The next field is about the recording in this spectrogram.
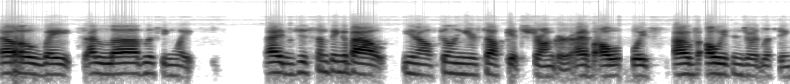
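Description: A woman with an unremarkable speaking voice keeps her intonation fairly even. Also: fairly low pitch for a woman, moderate pace. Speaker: softball coach and former Olympian. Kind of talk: casual interview.

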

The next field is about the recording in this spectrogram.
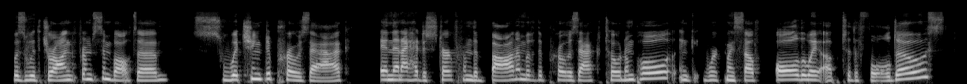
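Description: In an ordinary speaking voice of medium pitch, a woman talks at a moderate pace with ordinary pitch variation, the sound dry and close with no echo. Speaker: content creator and podcast host. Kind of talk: casual chat.

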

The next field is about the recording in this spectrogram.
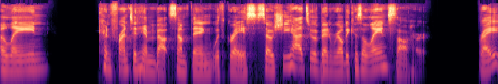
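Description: In a very clean recording with a silent background and a dry, close sound with no echo, a woman with a very deep, low pitch talks at a fairly slow pace with ordinary pitch variation. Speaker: podcast co-host. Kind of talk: casual chat about a film.

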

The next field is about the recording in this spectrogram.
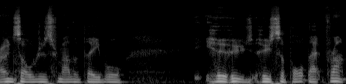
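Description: A man with an Australian accent talks at a medium pitch, monotone and flat. His voice is somewhat breathy. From Australia, rural Victoria. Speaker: army veteran. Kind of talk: casual chat.

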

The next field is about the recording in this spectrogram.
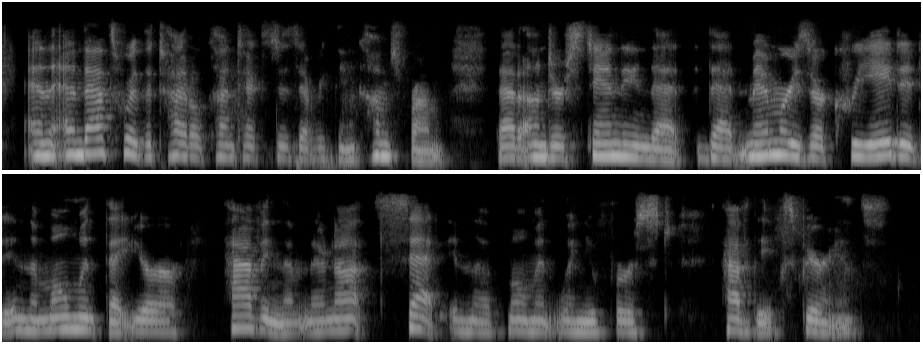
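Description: In an ordinary speaking voice, the words come at a moderate pace with ordinary pitch variation. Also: woman, medium pitch for a woman. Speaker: psychology professor. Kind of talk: interview.

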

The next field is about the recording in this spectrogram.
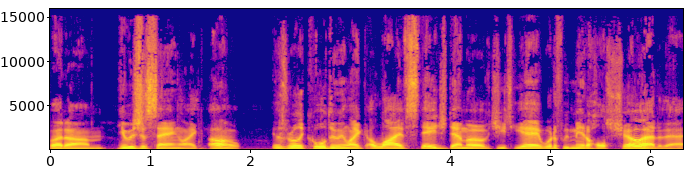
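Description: A man with a plain, everyday voice speaks fairly quickly at medium pitch with lively intonation on a very clean recording with a silent background. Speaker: comedy video creator and guest. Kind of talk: casual comedic chat. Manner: joking, laid-back.

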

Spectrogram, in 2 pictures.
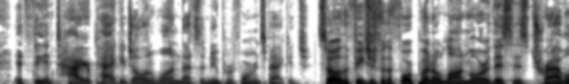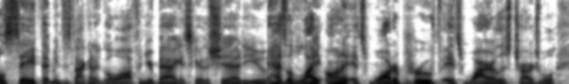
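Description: A man mumbles at a very fast pace with hardly any pauses, his medium pitch moving with ordinary variation. The recording is very clean with a silent background. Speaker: podcast host and cannabis content creator. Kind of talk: casual chat. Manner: mumbles, words run together.

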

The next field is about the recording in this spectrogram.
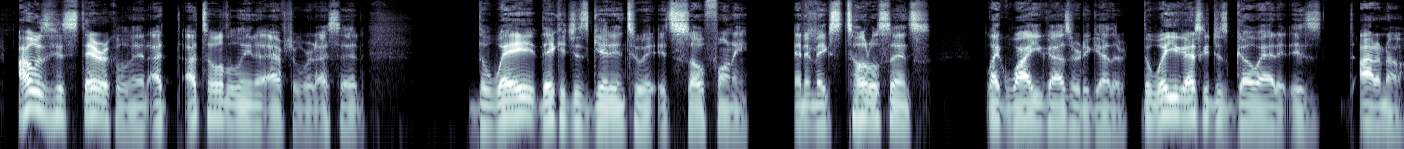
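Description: A man with an unremarkable speaking voice talks at a fairly low pitch and moderate pace, with ordinary pitch variation. The recording is very clean with a silent background, the sound dry and close with no echo. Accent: American. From US Midwest, Missouri. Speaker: podcast co-host. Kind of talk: casual chat.

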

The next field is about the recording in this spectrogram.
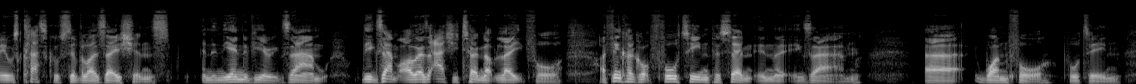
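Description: In a very clean recording with a silent background, the speaker uses a London accent, lively intonation and vocal fry at a moderate pace. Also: man, fairly low pitch for a man. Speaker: business executive. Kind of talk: interview.

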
